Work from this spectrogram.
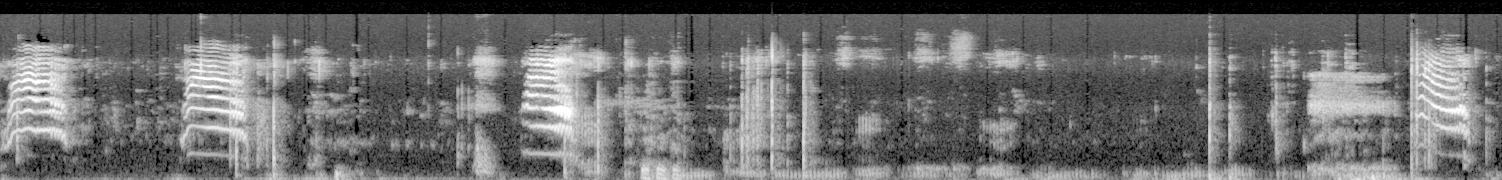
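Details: Rain-soaked stray cat fed kibble and treats, meowing repeatedly; three clear meows early on, then quieter chewing and rustling noises before a final meow near the end.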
